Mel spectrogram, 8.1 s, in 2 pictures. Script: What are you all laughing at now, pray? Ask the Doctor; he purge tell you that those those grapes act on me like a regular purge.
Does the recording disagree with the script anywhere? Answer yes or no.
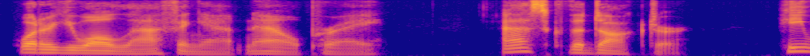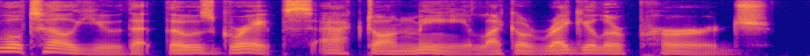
yes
